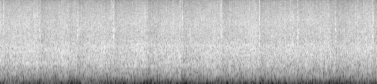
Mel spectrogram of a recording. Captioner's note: applause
